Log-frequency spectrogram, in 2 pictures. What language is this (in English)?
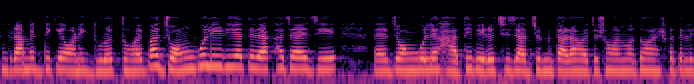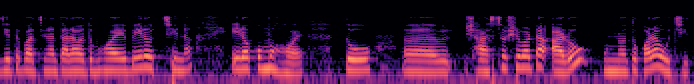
Bangla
